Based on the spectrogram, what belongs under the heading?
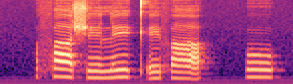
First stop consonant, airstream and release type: ejective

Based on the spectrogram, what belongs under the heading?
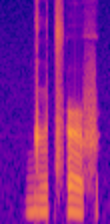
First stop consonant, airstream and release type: plain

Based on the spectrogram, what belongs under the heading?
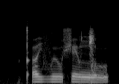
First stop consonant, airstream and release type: ejective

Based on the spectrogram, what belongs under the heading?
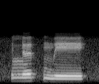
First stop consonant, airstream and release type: plain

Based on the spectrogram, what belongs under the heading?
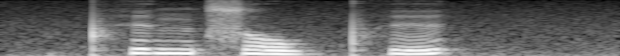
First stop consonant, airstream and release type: aspirated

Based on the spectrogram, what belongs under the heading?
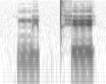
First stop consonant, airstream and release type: plain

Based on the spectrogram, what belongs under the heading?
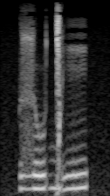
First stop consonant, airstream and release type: click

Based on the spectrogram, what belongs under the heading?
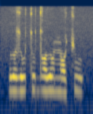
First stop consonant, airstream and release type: plain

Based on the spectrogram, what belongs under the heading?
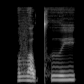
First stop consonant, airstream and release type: aspirated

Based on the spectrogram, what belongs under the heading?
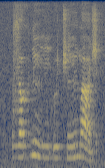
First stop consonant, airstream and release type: implosive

